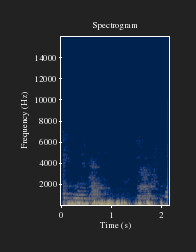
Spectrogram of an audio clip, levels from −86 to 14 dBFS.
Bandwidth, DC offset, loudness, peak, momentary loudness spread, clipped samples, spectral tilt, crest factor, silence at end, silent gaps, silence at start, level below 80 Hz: 4.2 kHz; under 0.1%; -27 LUFS; -6 dBFS; 7 LU; under 0.1%; -12 dB/octave; 20 dB; 0 s; none; 0.05 s; -42 dBFS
